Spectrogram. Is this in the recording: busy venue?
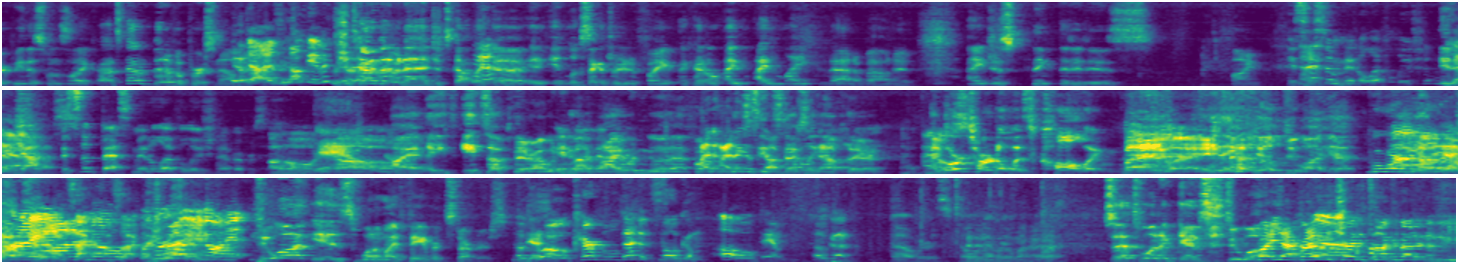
yes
